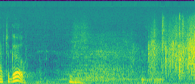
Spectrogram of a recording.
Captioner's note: laughter; applause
